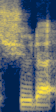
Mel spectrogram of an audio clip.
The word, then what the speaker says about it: Shuda: Sure, it's a, and then the last name is Shuda, Shuda. Well, I have to tell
